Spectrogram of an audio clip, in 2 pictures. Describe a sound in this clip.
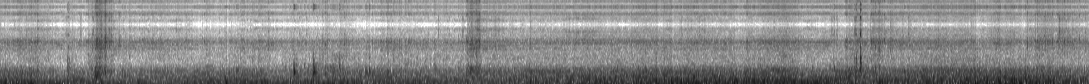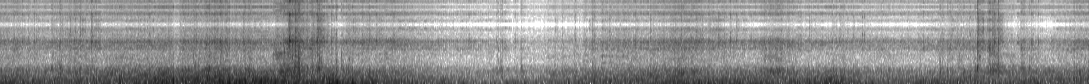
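A bicycle frame rattles and clanks over bumps.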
